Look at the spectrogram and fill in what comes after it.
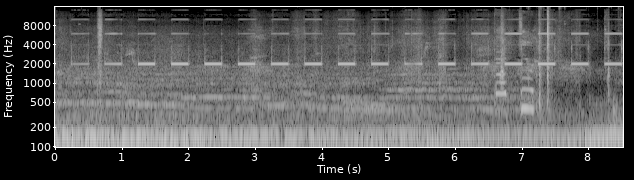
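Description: Suzuki hatchback's engine idling with a steady low hum while the dashboard warning chime beeps evenly, about twice a second.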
